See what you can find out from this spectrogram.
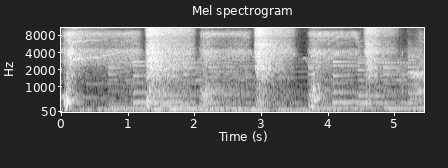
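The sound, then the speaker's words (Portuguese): Rapid, deep breathing in and out through the nose during a guided breathing exercise: forceful, hissing breaths in a steady rhythm, over soft, sustained music. “E volta a respirar profundo, pelo nariz, inspirando e expirando rápido e profundo.”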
